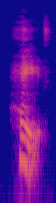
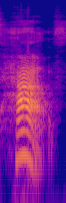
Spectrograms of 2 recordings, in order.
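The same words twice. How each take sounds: First: The vowel is a long A, like 'hayv'. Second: The vowel is a short A, like 'hav'. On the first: The speaker calls it wrong. "we would actually expect this word to sound have" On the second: The speaker calls it right. "It's have"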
